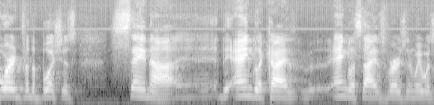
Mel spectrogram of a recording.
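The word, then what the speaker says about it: סְנֶה: Incredibly, he walks up to this bush, and the Hebrew word for the bush is Sena. The Anglicized version, we would spell it S-E-N-E-H in English.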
